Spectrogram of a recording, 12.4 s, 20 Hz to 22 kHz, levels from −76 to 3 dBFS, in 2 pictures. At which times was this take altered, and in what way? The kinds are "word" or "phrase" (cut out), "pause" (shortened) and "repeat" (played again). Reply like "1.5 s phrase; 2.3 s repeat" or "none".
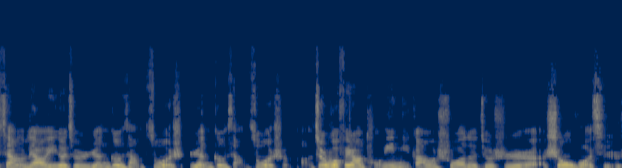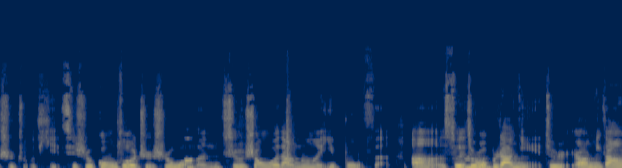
10.2 s pause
